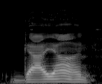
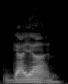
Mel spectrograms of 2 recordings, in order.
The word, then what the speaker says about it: Gyang: me hold on let me try it first gaian right guy on nope you know our people when they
